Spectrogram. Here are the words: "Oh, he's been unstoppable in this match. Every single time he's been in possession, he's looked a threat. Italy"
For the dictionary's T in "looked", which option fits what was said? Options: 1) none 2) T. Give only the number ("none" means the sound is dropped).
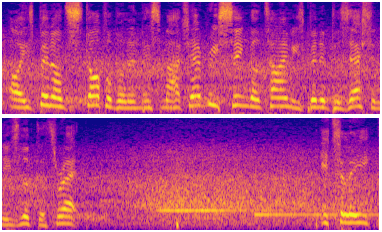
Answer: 2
